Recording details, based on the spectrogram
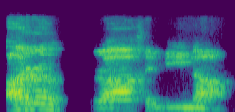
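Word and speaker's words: الراحمين: Now when you read this together first, ra is a shamsi letter, it will kill the sound of lam, so it become ar rahimina.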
